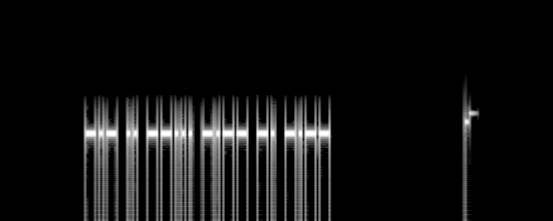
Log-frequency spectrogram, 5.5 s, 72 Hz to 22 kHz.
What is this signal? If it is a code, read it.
Morse code, heard as a keyed tone, about 34 wpm, 700 Hz. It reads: KI7YNY
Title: USA Call Signs Repeated 3x 35wpm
